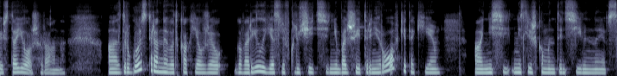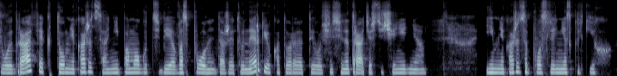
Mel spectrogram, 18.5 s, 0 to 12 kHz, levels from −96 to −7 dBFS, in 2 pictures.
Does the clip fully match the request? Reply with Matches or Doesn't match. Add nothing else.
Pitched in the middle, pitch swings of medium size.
Doesn't match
